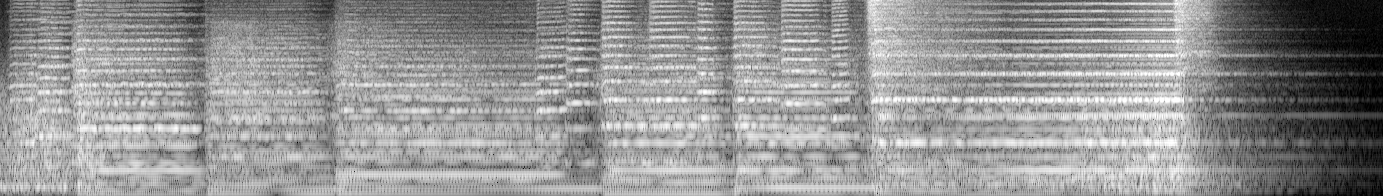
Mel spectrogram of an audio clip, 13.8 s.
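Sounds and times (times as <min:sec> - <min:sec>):
fanfare: 0:00.1 - 0:13.3.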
